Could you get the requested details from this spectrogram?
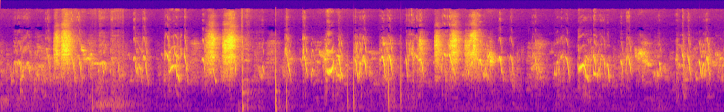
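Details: Cockatiels, in a recording offered as a sound to stimulate cockatiels to mate, chatter in a dense run of harsh, raspy squawks and short chirps, overlapping almost continuously, with a few sharp clicks and a faint background hum.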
